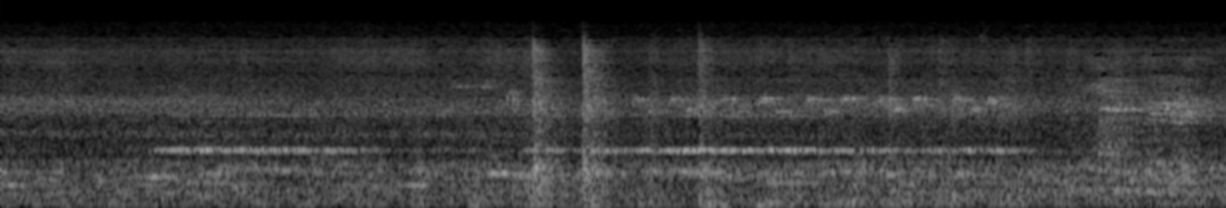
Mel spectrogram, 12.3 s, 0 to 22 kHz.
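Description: Keikyu New 1000 series electric train pulling slowly in along an elevated track, rumbling, its steel wheels squealing in a steady high tone. A few sharp clacks of wheels over rail joints come around the middle.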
